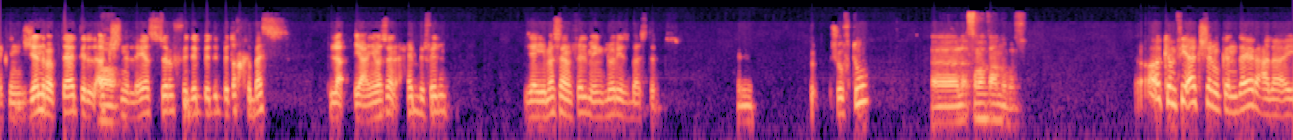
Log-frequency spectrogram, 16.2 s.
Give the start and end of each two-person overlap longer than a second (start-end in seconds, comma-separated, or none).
none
